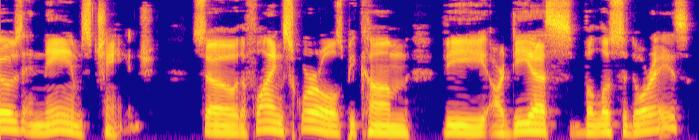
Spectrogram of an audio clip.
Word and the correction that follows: Ardillas voladoras: Oh no, did I say that right? Ardillas voladoras, voladoras, Ardillas voladoras, which is just Spanish for flying squirrels.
